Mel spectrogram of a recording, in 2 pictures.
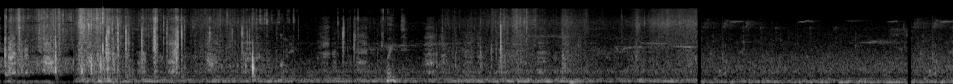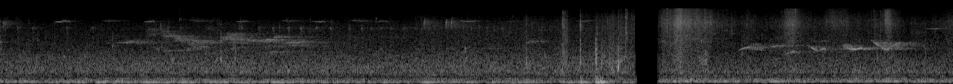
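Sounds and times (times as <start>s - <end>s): knocks and scuffs: 0.0s - 6.9s, 14.7s - 16.8s
birds chirping: 0.0s - 19.0s.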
